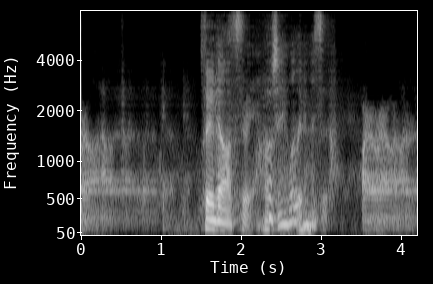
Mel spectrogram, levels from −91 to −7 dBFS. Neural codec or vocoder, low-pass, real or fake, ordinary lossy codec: codec, 16 kHz, 0.5 kbps, FreqCodec, larger model; none; fake; none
